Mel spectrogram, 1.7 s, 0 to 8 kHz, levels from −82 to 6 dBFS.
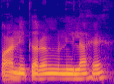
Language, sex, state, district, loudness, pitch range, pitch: Hindi, male, Assam, Kamrup Metropolitan, -15 LUFS, 130-135 Hz, 130 Hz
